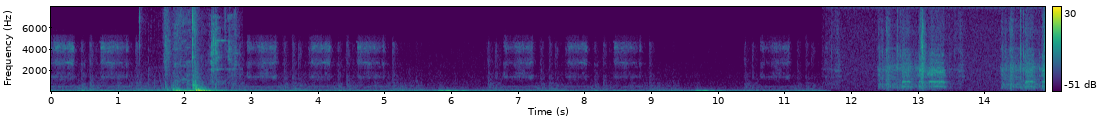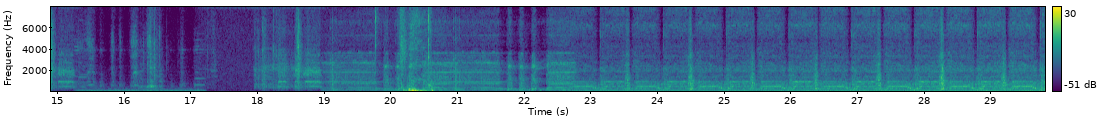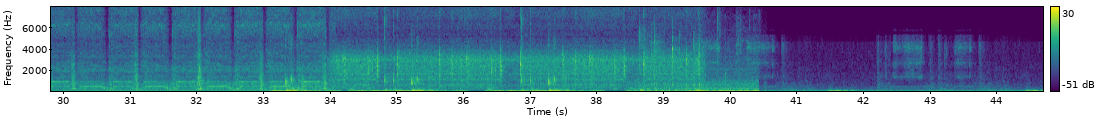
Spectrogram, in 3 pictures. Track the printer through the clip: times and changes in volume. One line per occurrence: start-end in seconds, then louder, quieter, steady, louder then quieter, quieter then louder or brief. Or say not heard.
0.0-44.6 louder.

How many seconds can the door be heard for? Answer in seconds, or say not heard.
3 s.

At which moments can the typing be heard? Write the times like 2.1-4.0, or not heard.
33.1-40.6.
